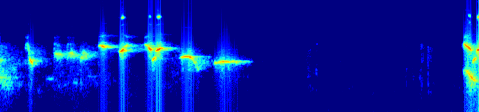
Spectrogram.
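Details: Greater green leafbird song from a master recording used to train songbirds: a short phrase of clear whistled notes, rising then stepping down, followed by silence and one more sharp note at the end.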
